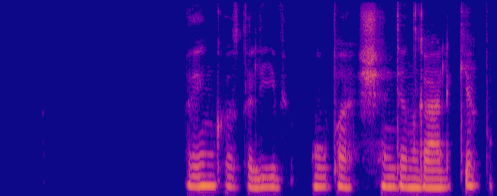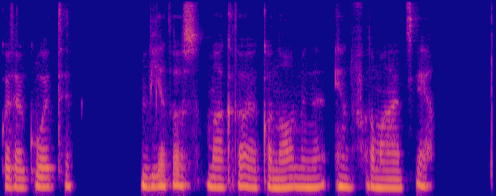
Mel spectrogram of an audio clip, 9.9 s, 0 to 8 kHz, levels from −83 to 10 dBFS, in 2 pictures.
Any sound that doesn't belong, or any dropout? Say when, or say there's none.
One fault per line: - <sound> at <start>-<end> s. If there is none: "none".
none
